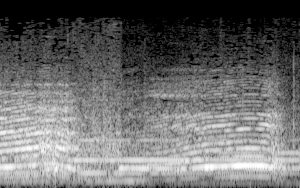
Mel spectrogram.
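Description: A cow lets out one long, drawn-out moo lasting about three seconds, loud, with a rich droning tone that swells toward the end. No one speaks.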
